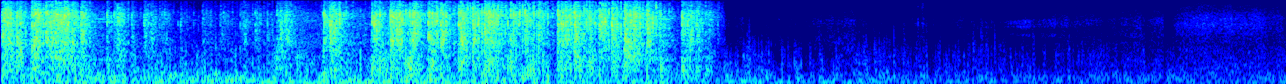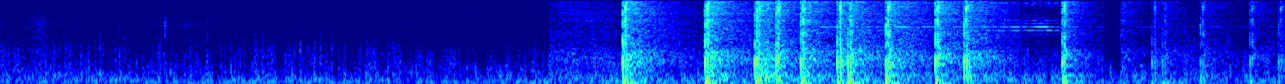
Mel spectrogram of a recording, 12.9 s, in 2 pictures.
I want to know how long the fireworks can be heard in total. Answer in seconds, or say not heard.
7 s.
